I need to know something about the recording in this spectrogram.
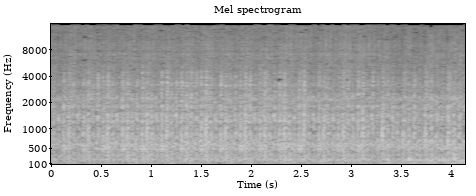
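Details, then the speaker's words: Isuzu Panther diesel idling with a loud, uneven clatter and lumpy beat, plus heavy smoke: cylinder 4 makes no power, with injector pressures low around 130, reset to 190. "setelah kita kendori satu persatu ternyata di nomor 4 itu tidak ada tenaganya jadi pincangnya itu karena 4 itu tidak bisa menghasilkan tenaga"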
